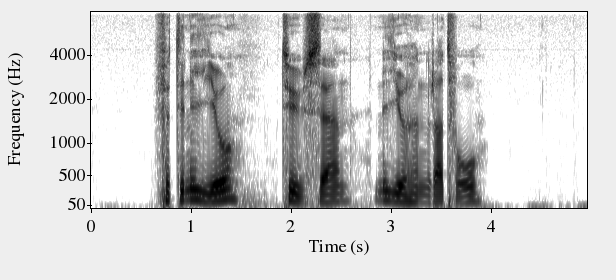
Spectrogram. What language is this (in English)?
Swedish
